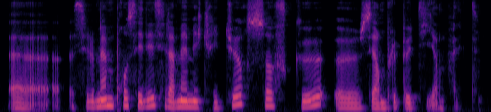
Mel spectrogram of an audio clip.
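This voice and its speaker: Slow, low-voiced woman teaching letters. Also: warm tone, dry recording. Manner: patient, repeats questions, checks with "d'accord?". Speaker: reading and writing teacher. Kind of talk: slow, patient lesson.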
